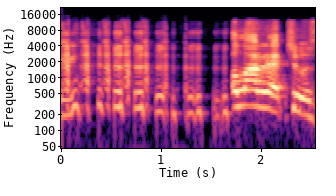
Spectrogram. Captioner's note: laughing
